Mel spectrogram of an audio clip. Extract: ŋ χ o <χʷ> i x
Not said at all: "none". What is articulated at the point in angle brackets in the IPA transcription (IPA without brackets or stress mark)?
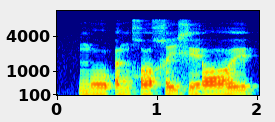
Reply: χ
